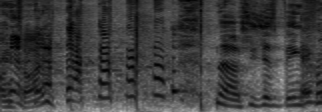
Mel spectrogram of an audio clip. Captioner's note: laughter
